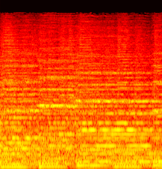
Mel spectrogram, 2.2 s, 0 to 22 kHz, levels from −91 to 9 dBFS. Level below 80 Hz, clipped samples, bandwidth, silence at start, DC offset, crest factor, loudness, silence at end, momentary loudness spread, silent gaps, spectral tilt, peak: -26 dBFS; under 0.1%; 16.5 kHz; 0 s; under 0.1%; 10 dB; -14 LUFS; 0 s; 1 LU; none; -4.5 dB/octave; -4 dBFS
